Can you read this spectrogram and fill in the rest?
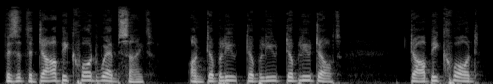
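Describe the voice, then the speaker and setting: A man's voice: on the high side, measured pace, a little mellow, slightly rough. A man speaking as a podcast host. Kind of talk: casual interview chat and scripted announcements.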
